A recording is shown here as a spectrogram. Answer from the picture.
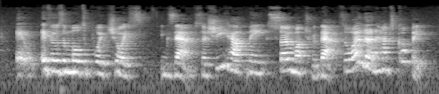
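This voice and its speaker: A woman talks at a high pitch with ordinary pitch variation, amid audible room echo and noticeable background noise. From southern England. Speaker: fitness and personal development podcaster. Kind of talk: personal storytelling podcast. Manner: animated.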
